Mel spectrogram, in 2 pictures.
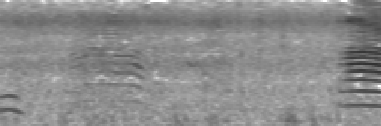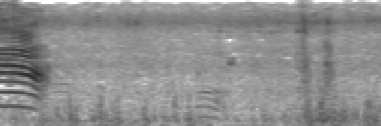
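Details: Dolphin in the Java Sea, giving a loud half-second burst of strongly harmonic, squealing tones that rise and bend, with fainter similar calls before and after, over boat engine hum, splashing water and people talking.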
